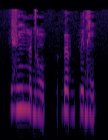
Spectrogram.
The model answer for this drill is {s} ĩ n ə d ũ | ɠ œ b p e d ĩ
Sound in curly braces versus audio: incorrect: z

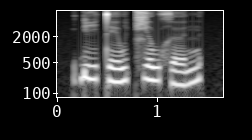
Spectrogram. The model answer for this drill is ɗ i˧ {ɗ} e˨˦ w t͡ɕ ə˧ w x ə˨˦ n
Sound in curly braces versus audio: incorrect: t̪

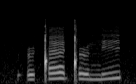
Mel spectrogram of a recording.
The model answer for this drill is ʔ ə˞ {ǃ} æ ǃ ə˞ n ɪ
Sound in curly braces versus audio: correct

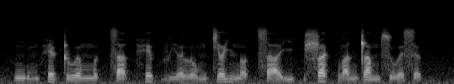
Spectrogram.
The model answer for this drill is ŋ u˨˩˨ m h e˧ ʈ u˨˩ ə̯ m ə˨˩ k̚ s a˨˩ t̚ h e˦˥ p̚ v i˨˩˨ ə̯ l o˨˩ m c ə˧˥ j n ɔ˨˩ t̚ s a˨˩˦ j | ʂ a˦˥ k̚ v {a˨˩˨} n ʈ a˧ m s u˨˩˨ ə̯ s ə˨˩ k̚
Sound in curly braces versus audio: correct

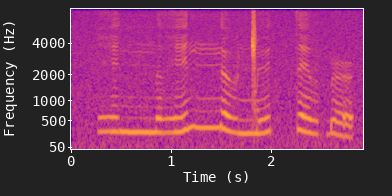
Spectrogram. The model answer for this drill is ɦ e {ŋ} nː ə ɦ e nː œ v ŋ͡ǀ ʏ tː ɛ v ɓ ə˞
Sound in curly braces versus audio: correct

